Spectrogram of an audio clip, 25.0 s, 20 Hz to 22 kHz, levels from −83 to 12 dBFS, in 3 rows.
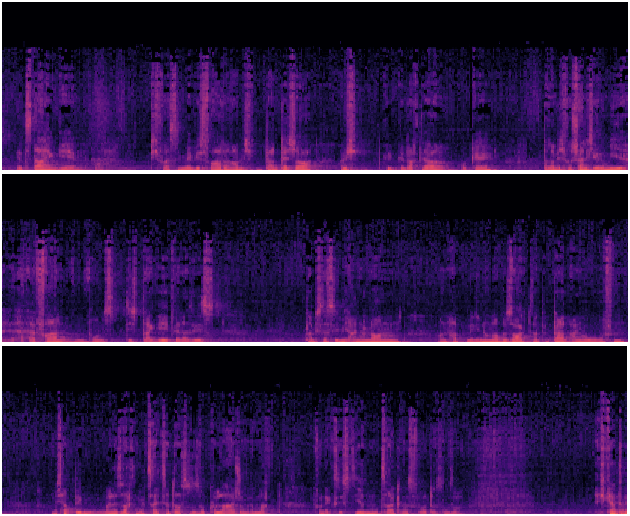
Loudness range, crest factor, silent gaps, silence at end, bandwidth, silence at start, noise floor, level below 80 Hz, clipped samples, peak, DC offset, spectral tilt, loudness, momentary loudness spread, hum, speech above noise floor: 4 LU; 22 dB; none; 0 s; 16.5 kHz; 0 s; -51 dBFS; -56 dBFS; under 0.1%; -6 dBFS; 0.4%; -5.5 dB/octave; -29 LUFS; 18 LU; none; 24 dB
